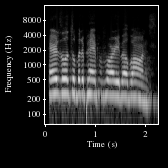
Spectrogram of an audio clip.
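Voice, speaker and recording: A woman acts out a blind old male pirate for a radio play. The voice is clean and smooth and pitched a little high. He wheedles like a beggar and commands with theatrical menace. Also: flat delivery, a little fast, natural voice. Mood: cold, businesslike.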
